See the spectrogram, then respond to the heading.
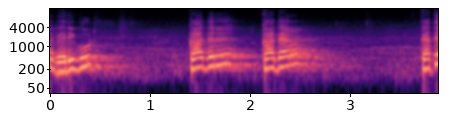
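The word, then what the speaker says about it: قدر: बस यूँ जानना पड़ेगा, कद्र, कद्र, कद्र नहीं कहते हैं, यहाँ से नहीं बोलते हैं, ऊपर से नहीं बोलते हैं, कद्र यहाँ से निकालते हैं, है ना। काफ का उच्चारण तलफ़ुज़ हम लोग यहाँ से निकालते हैं, कद्र, क, ठीक है ना।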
